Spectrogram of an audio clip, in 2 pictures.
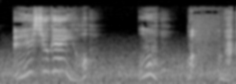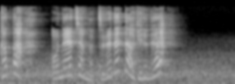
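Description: A young woman speaks brightly and with animation, close up.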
